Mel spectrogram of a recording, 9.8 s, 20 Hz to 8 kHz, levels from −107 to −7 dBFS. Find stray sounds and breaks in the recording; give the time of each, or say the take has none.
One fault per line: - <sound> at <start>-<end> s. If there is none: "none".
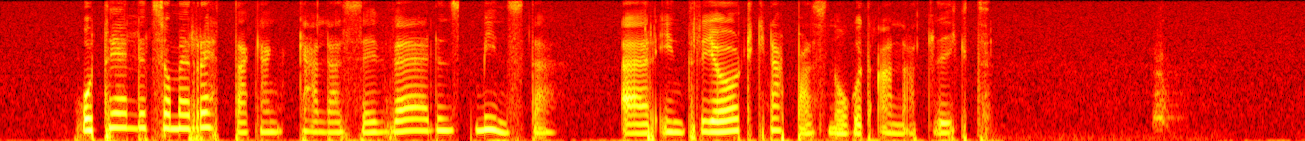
- dropout at 3.4-3.5 s
- bark at 8.6-8.9 s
